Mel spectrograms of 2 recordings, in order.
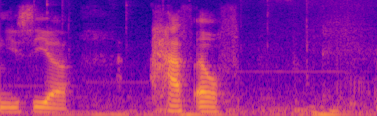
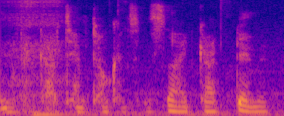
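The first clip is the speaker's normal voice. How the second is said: whispered, exasperated aside; whispered grumble about the tokens; muttered under breath; 10 dB quieter than usual. Real, not acted. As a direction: hiss it under your breath. GM hurrying players, under breath.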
